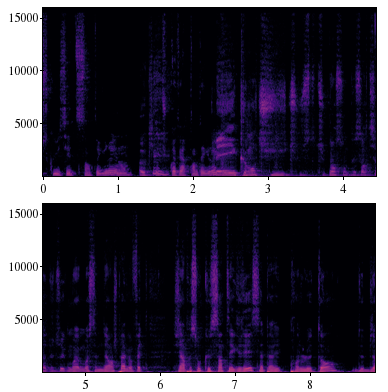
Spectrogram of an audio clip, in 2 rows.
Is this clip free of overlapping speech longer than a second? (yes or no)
yes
